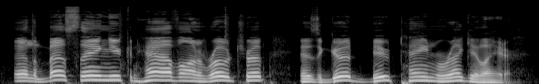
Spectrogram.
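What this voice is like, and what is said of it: Put-on Texas accent, cartoon character voice. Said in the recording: “nice Texas accent ... that particular line was from Tom Anderson on Beavis and Butthead to America”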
